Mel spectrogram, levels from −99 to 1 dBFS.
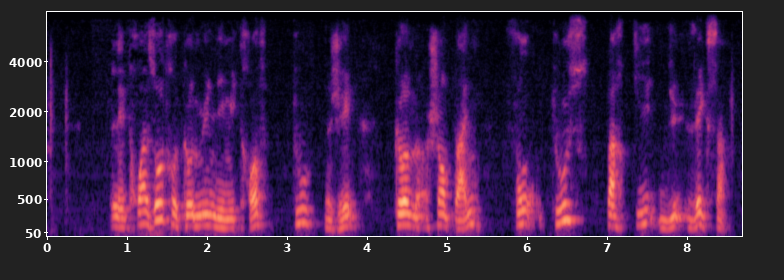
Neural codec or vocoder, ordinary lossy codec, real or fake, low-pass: vocoder, 44.1 kHz, 128 mel bands, Pupu-Vocoder; Opus, 32 kbps; fake; 7.2 kHz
